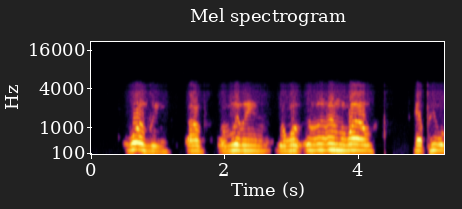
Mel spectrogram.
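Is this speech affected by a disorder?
Yes: cerebral palsy; from birth.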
